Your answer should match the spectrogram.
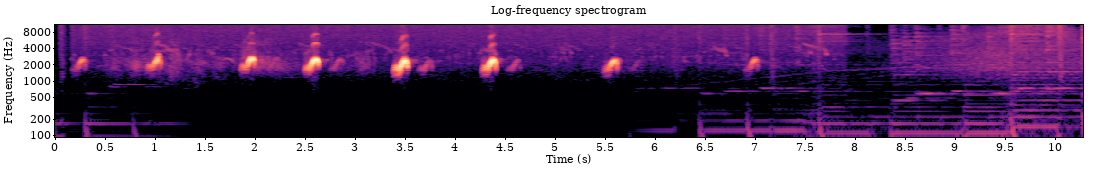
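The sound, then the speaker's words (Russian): An audio recording of a nightjar calling in a run of about eight sharp, evenly spaced notes that gradually weaken and stop, leaving faint low background rumble. “Ну, вот как-то так это звучит, согласитесь, что довольно э, необычно, неожиданно, так что теперь вы из нашей программы еще и знаете, как звучат птицы Казадой.”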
